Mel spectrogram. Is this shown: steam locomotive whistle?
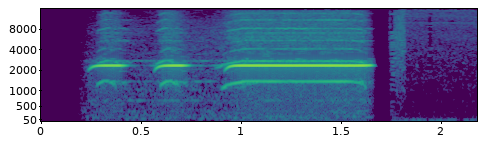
yes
